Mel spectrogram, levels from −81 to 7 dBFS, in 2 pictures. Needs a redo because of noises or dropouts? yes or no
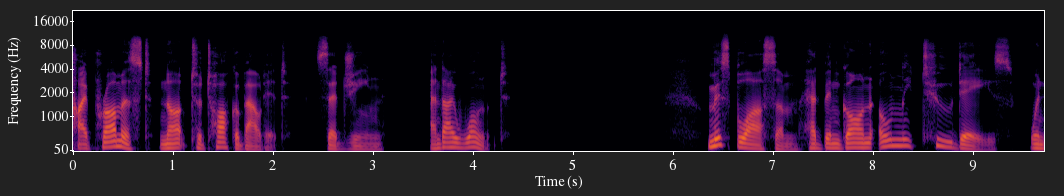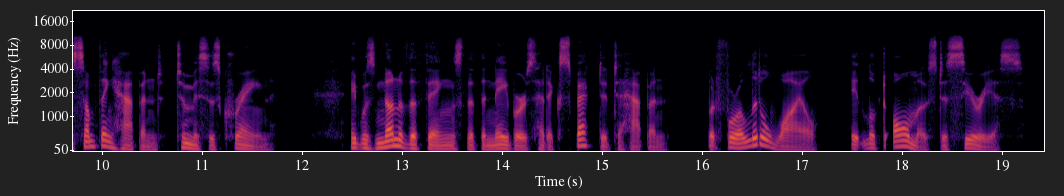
no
